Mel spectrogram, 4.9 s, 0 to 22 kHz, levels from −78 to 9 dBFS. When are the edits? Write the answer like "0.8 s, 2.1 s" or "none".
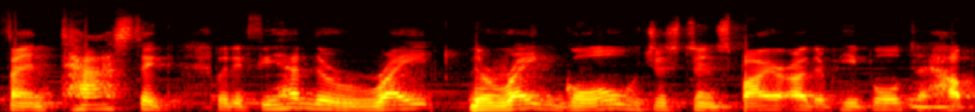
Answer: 1.0 s, 2.2 s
